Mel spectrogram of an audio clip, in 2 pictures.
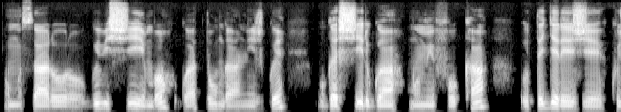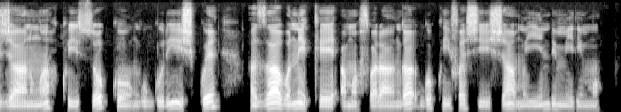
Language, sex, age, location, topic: Kinyarwanda, male, 25-35, Musanze, agriculture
